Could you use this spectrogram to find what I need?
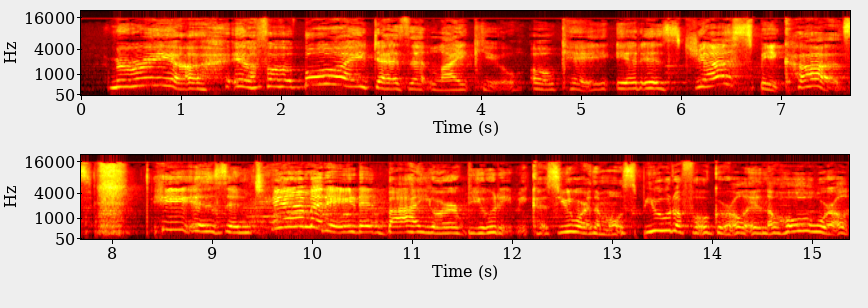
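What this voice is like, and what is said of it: Imitates mother's voice. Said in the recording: “I like to do a lot of voices ... doing impersonations of me”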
